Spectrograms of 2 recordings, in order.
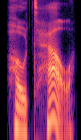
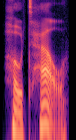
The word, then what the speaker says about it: hotel: And one pronunciation reminder, hotel, is stressed on the second syllable, hotel, not hotel.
